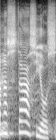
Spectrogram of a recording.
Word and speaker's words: Anastasios: cool yeah yeah awesome awesome welcome thank you anastasios am I pronouncing it correctly you're pronouncing it perfectly awesome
